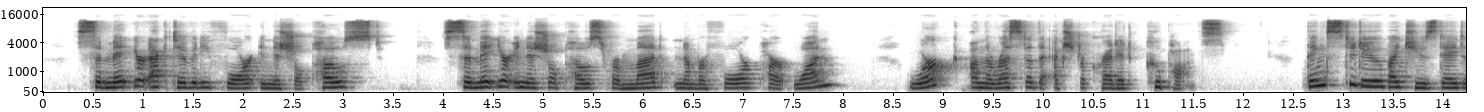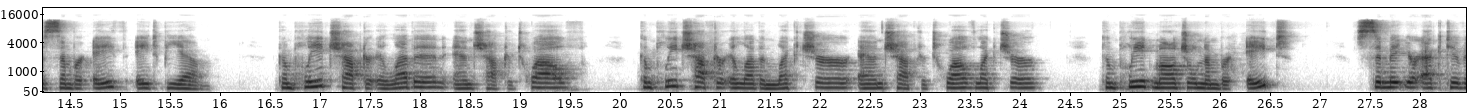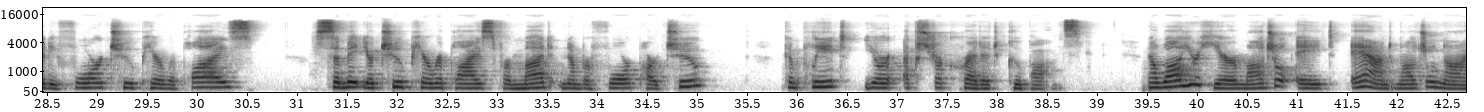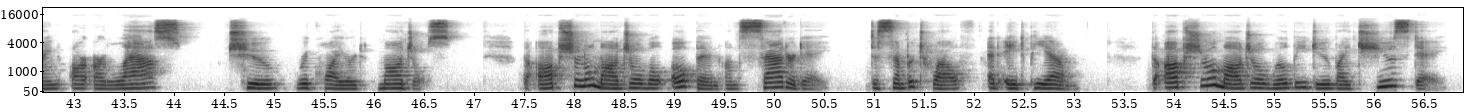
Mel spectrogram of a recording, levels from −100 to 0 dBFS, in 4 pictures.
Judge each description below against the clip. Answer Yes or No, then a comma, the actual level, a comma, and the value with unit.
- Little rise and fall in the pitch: No, average, 3.7 semitones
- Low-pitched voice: No, high, 210 Hz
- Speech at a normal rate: No, slow, 115 wpm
